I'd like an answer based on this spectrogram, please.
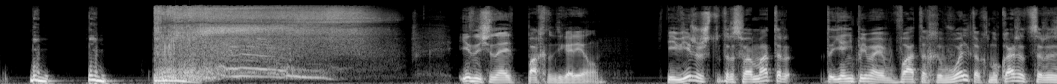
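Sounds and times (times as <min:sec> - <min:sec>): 
voice imitating a malfunctioning coffee machine: 0:00.0 - 0:04.0
speech: 0:00.3 - 0:01.2, 0:04.6 - 0:06.1, 0:06.7 - 0:10.5.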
